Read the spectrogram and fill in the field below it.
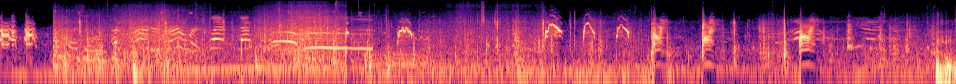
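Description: Homestead poultry in a fresh grassy paddock quack and honk repeatedly, close and loud, in busy overlapping bursts, with a voice talking at moments.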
